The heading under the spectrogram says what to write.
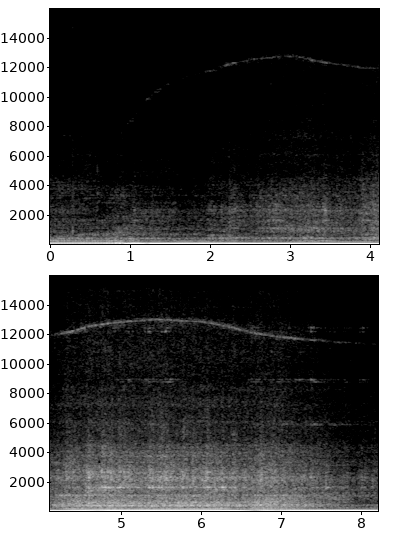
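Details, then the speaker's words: VW Transporter van engine with a deep uneven rumble and rattle, heard from left side when throttle applied with clutch released, disappearing when clutch pressed; flywheel noise. "Şu an gaza basıyoruz. Ses geliyor. Sesi herkes [Müzik] duyuyor."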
